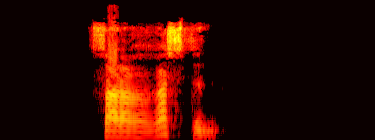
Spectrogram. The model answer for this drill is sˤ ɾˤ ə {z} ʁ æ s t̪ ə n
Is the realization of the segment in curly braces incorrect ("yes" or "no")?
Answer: yes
